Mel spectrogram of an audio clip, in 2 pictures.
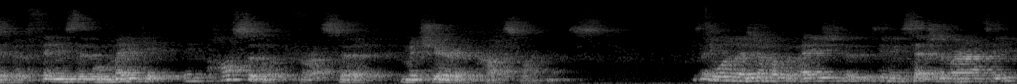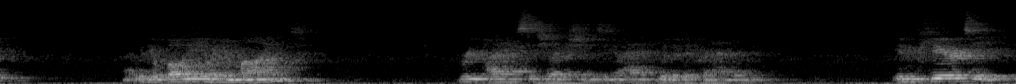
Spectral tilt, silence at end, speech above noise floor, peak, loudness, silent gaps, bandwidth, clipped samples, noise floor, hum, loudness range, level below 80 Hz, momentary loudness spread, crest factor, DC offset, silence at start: -6.5 dB/octave; 0 s; 31 dB; -12 dBFS; -30 LUFS; none; 13.5 kHz; under 0.1%; -60 dBFS; none; 7 LU; -52 dBFS; 14 LU; 18 dB; under 0.1%; 0 s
